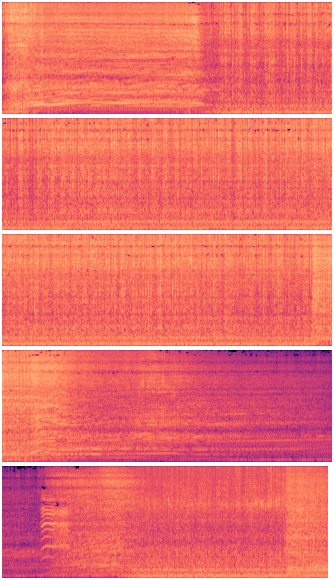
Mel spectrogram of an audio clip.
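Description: Drag-race Chevrolet Vega engine held at high revs through a burnout: a rising rev over the first few seconds, then a long, loud, steady run. It drops off about two-thirds of the way through and goes quieter, and an engine revs up again near the end.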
